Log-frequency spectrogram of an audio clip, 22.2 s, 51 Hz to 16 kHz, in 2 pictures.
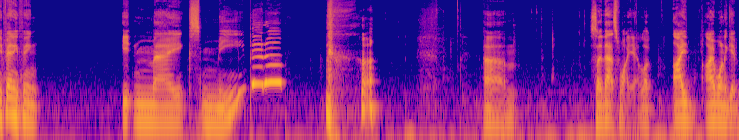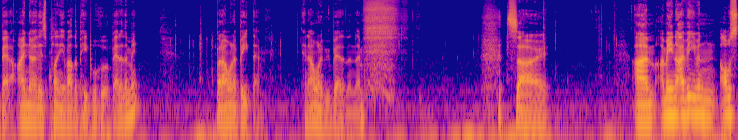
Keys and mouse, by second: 5.8-6.6 right drag, 6.6-22.1 middle drag, 7.3 s, 9.0 KP_3, 9.3 KP_1, 10.9 s, 13.9 g, 16.0 s, 18.6 g, 20.2 z.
